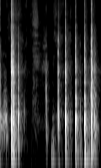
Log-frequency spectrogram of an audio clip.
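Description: A clear acrylic stamp block tapped repeatedly onto an ink pad to ink the stamp: a run of about eight short, sharp taps, coming faster in the second half.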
